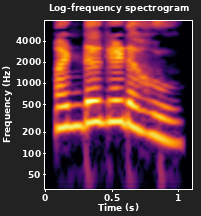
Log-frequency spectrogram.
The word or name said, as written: ಅಡ್ಡಗೆಡಹು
